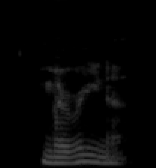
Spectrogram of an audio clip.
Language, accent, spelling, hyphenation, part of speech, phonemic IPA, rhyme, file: English, Southern England, marina, ma‧ri‧na, noun, /məˈɹinə/, -iːnə, LL-Q1860 (eng)-marina.wav
- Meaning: A harbour for small boats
